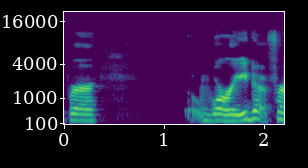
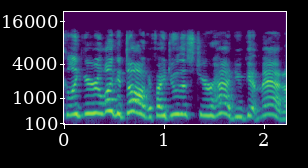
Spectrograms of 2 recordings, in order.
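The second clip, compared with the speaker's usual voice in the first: higher-pitched imitated taunt; teasing son; 10 semitones higher, 3 dB louder than usual. Son messing with mom on the couch, playful taunt. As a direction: tease like a goading kid.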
